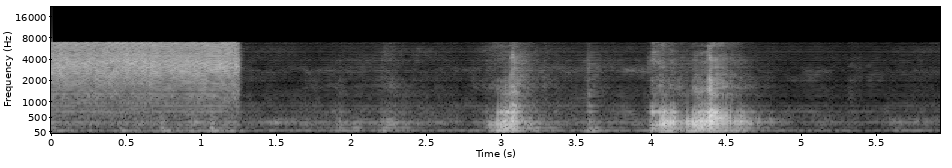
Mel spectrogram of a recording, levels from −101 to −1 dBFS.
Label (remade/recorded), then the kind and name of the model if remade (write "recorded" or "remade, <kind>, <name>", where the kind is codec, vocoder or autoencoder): remade, vocoder, HiFi-GAN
